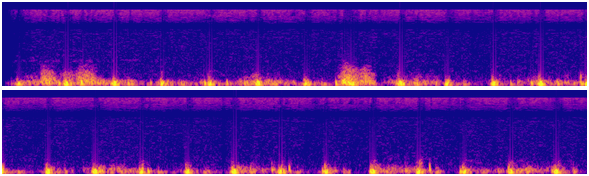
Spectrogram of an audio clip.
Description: My heart was beating fast and my breathing was heavy due to jumping in place.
